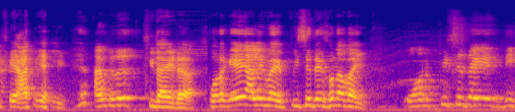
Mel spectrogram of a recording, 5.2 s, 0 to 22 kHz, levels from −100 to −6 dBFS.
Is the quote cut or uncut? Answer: cut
